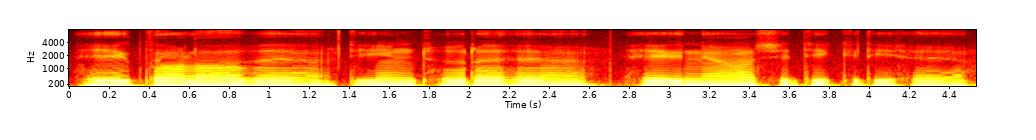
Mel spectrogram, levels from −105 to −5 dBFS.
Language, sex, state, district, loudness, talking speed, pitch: Marwari, male, Rajasthan, Nagaur, -12 LUFS, 160 wpm, 130 Hz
